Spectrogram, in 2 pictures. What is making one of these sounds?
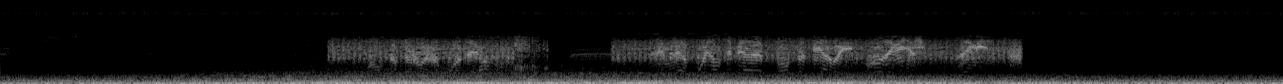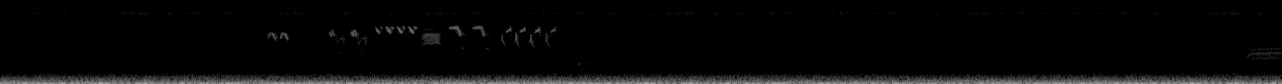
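Wind blows steadily outdoors, rustling through grass and trees.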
